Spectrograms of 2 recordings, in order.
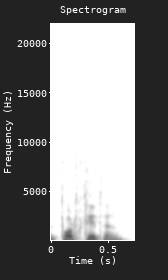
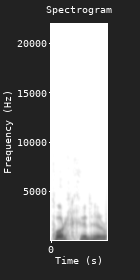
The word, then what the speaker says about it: Potgieter: So I've now found one to Bouwmeester, there's another one to Oosthuizen, and another one to Potgieter. And the interesting thing with Potgieter, although it's a very ornate carving, and a beautiful one in fact, they've actually spelt his name incorrectly.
